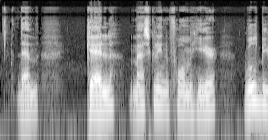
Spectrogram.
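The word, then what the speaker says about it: quel: good news is that you will pronounce them the same way all right so G Kell Kell and Kell okay remember that in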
